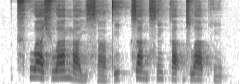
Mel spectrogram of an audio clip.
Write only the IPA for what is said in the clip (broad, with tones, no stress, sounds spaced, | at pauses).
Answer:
t͡ɕʰ w a˥˧ ɕ w a˦ ŋ a˨˩ j s ã˨˩ t̪ i˦ k̚ t͡s a˥˧ n s ĩ˥˧ k a˦ ʔ d͡z w a˥˧ pʰ ĩ˨ p̚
